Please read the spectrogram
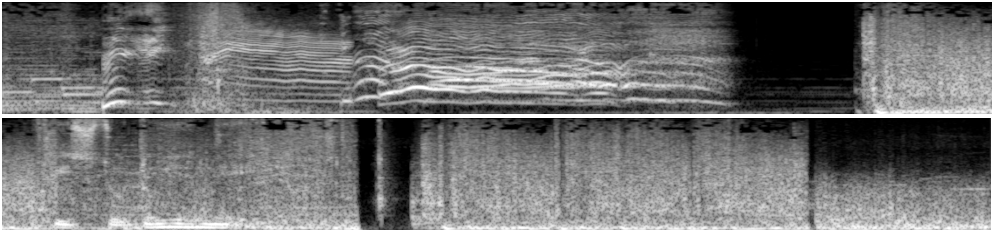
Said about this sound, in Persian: چی میخوای پیشی کوچولو؟ بیا.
